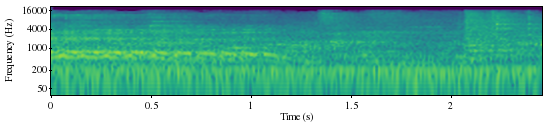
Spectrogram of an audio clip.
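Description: A toddler laughing: one high-pitched, quavering laugh of about a second and a half that fades away.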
